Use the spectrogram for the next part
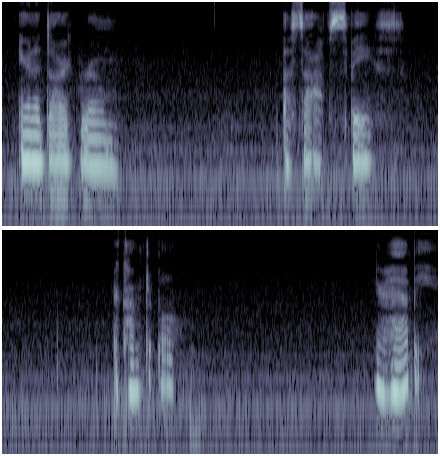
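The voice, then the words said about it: Soft whispered voice. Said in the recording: “my whispering voice”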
